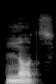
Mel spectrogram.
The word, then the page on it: noc: [nɔt͡s]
